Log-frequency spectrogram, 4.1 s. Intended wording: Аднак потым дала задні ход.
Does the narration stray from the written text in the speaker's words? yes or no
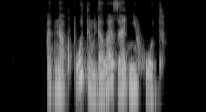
no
